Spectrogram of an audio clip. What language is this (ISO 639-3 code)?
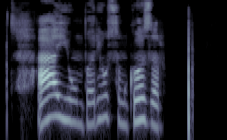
abk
